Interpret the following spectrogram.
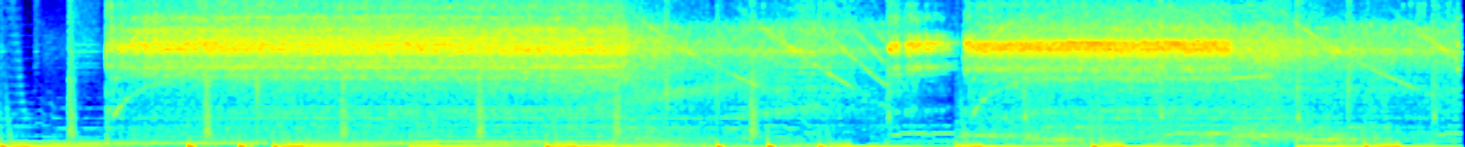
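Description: Background music with a steady beat. Over it, a small electric drill with an abrasive cutting disc in its chuck runs with a high-pitched hissing whine that starts about a second in, stops for a few seconds past the middle, then runs again.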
